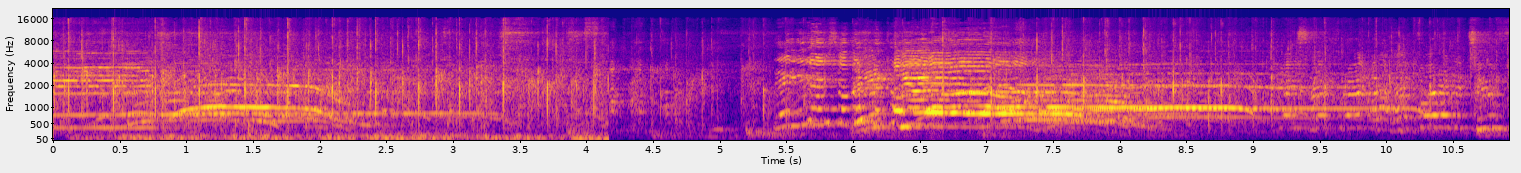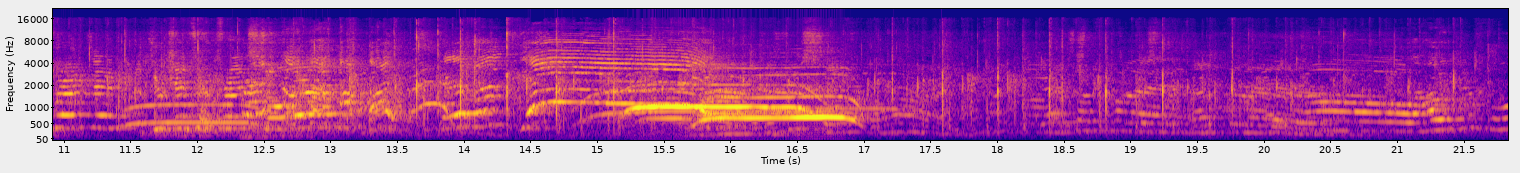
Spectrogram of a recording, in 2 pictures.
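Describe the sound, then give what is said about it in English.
A live audience at a show in Philly claps and cheers, with dense clapping at the start followed by bursts of whoops and shouted cheers that rise and fall alongside people talking. “Put your hands together, please. Right now, like making a lot of noise.”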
